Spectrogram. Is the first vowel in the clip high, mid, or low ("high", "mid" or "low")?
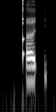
high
